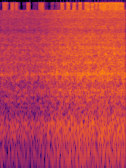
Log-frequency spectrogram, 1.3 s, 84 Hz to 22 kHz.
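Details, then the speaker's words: Dodge wagon V8 running again after being unlocked, with the carb bolted on and quick temporary ignition wiring: short, steady, smooth run with no knocks or misses; normal idle. "But just a little update. Success. It's running."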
